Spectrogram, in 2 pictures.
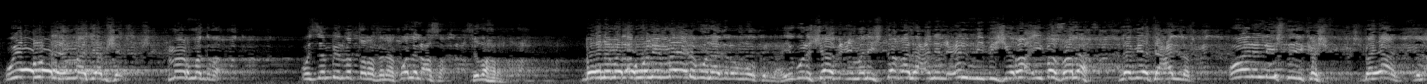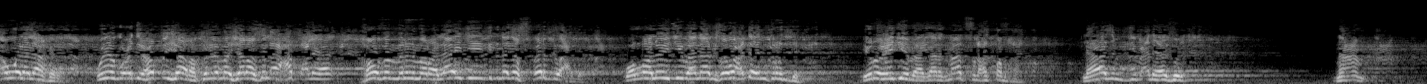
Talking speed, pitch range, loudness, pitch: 160 wpm, 245-295 Hz, -17 LUFS, 275 Hz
